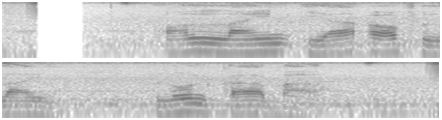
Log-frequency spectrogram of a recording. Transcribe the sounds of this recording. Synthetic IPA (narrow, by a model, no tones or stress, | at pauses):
ɔnlːajinjaɔpʰlaɪn | lonkaba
